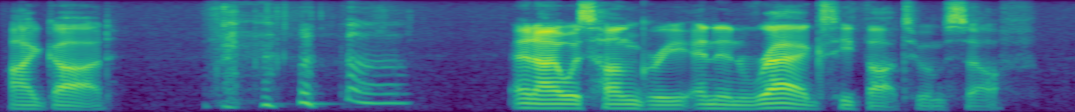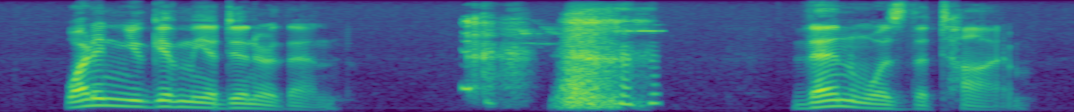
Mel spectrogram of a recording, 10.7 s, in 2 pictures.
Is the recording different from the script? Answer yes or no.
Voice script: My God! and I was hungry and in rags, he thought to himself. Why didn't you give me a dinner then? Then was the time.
no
